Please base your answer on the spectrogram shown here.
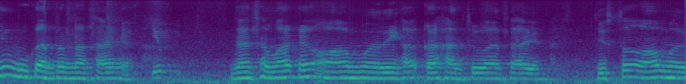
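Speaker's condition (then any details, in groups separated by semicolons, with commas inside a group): Cerebral palsy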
